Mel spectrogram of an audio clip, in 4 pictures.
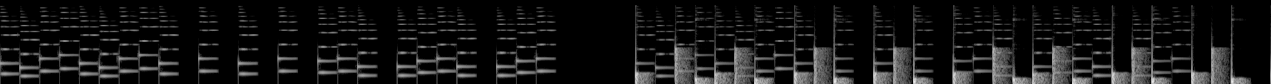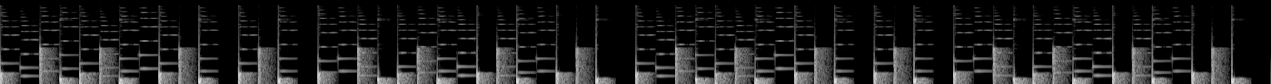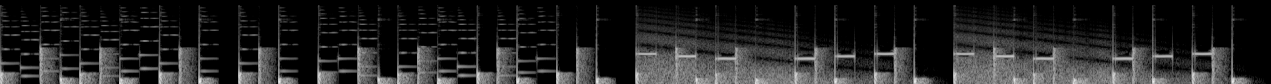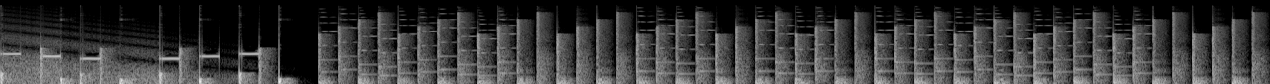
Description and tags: electronic loop chiptune background game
